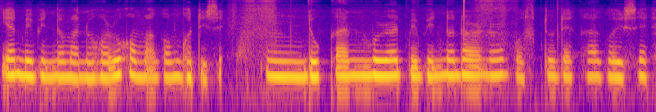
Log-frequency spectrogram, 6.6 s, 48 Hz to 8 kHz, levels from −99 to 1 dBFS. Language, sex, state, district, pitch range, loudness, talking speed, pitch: Assamese, female, Assam, Sonitpur, 240-260 Hz, -16 LUFS, 110 wpm, 250 Hz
